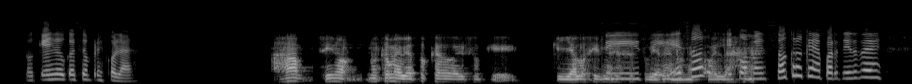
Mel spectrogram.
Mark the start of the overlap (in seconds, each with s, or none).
6.0 s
